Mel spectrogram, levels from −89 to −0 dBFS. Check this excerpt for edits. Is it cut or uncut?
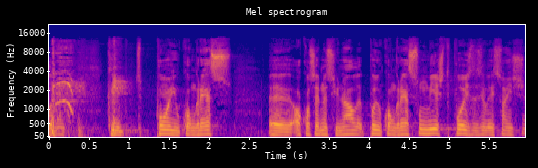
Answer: uncut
